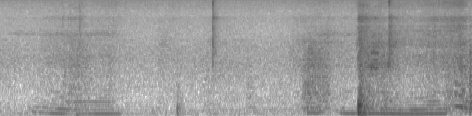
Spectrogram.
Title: Who is that snoring?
